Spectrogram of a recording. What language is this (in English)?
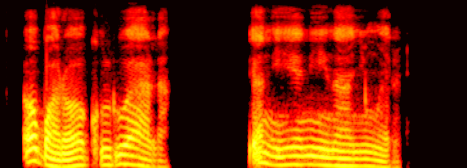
Igbo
